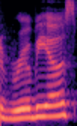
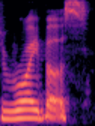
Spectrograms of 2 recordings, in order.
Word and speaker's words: rooibos: wondering how you pronounce so I always said Rubios because I put the eye in the wrong place but now that I stared at it many times it's Rooibos it's not Roy though it's Rue it's Roy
